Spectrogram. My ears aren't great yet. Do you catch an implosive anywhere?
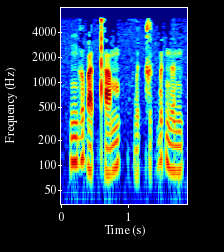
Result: yes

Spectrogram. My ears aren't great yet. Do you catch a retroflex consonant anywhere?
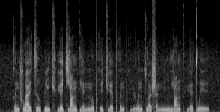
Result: yes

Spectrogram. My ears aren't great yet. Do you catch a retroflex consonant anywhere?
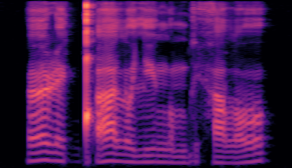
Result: yes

